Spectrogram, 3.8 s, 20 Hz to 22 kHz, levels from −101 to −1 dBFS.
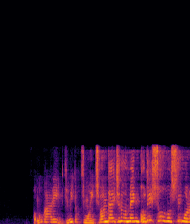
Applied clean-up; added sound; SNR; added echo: neural mask model DeepFilterNet 3.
